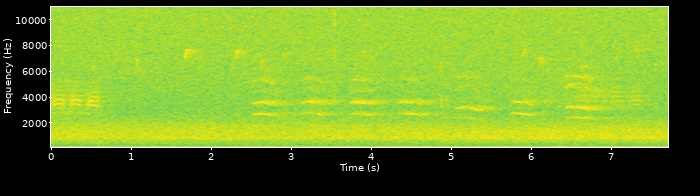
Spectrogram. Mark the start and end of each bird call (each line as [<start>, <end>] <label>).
[0.00, 0.94] Black-capped Chickadee (Poecile atricapillus)
[0.00, 7.14] Blue Jay (Cyanocitta cristata)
